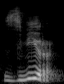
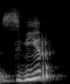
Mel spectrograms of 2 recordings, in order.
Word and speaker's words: звір: приголосні в такому випадку у нас може бути подвійна вимова звір де з твердий і звір де з м'який дуже раджу користуватись саме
